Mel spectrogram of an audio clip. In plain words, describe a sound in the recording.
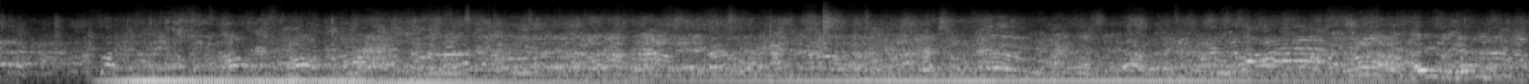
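A band plays loud, heavy rock music with pounding drums and distorted guitars.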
